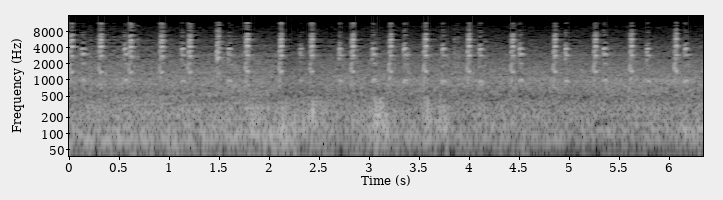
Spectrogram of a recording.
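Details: Two black-necked stilts at Andree Clark Bird Refuge give sharp, yapping kek notes, about three per second, over a low rumble; their persistent calling distracts from a nest site they are protecting.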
